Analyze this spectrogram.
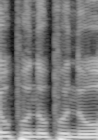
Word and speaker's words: Ho'oponopono: Comment vous prononcez? Oui, on dit Ho'oponopono.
